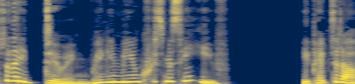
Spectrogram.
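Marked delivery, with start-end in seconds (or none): 0.0-2.3 surprised, taken aback, puzzled, pitched up. Narrator reads a man's reaction as his work phone rings on Christmas Eve: surprised.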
